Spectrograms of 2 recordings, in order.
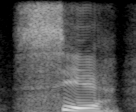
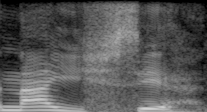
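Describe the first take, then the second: First: NASCER split slowly as "na-ser"; single S sound. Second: NASCER slowly as "naish-ser"; extra carioca S. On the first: Teacher modelling for students, slow "na... ser" for NASCER. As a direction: say "nascer" in two slow pieces, one S sound. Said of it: "A pronúncia vai ser a mesma". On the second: Teacher showing what to avoid, "naish-ser" for NASCER. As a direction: say "nascer" with a hushing "ish" before the C. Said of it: "sem ser nascer". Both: Shown as a demonstration.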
